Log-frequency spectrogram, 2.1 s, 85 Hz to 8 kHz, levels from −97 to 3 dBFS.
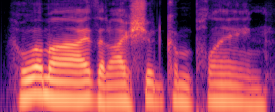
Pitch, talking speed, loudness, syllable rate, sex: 135 Hz, 205 wpm, -16 LUFS, 4.0 syllables/s, male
